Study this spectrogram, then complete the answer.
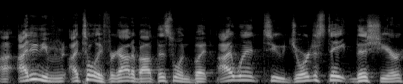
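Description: A man with a plain, everyday voice talks at a fairly quick pace, his fairly high pitch moving with lively intonation. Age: 40s. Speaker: shooting coach and podcast host. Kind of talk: casual chat. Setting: Airbnb living room, on couches.

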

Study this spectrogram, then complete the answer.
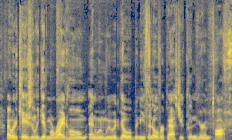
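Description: A man's medium-pitched voice, dry and close with no echo, over background music. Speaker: baseball podcast co-host. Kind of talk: casual chat. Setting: studio. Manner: jokey.

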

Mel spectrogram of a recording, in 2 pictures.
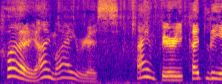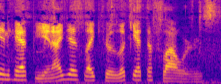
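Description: Using a put-on character voice, a man speaks fairly slowly at a fairly high pitch over clear background noise. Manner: cuddly, sweet, cartoonish.

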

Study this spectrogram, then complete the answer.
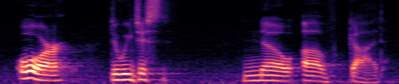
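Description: A man speaks at a fairly high pitch with a dark, mellow tone. His pitch varies in an ordinary way. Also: long, frequent pauses. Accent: Midwestern American. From Indiana, US Midwest. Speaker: pastor candidate. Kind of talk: sermon.

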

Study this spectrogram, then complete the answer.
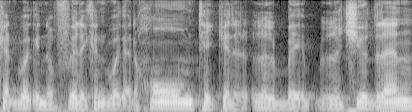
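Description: A man with a Cambodian accent talks in a medium pitch and a flat monotone. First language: Khmer. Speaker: pastor. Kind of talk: testimony. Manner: halting.

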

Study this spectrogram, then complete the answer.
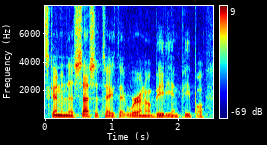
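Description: Over a very clean recording with a silent background, a man speaks with an American accent. His tone is warm yet also bright and sharp. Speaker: pastor. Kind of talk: sermon. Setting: church. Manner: warm, direct address to congregation.

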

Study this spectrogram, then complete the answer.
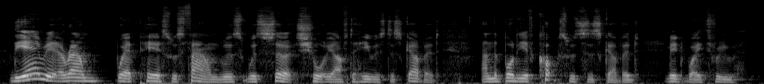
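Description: In a very clean recording with a silent background, a man with a plain, everyday voice speaks at medium pitch and a fairly quick pace, with ordinary pitch variation. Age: 30s. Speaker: podcast co-host. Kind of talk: casual chat, storytelling.

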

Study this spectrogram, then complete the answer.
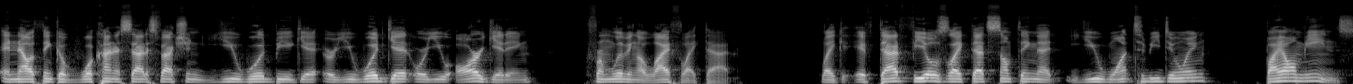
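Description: Against a quiet background, a man speaks fairly slowly at a medium pitch with fairly even intonation. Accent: American. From Texas. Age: 20s. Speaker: podcast host. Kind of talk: casual solo monologue.

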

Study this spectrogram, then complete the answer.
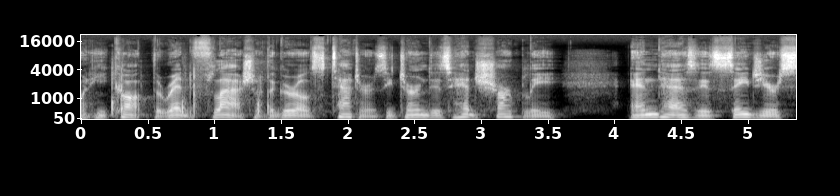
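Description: The voice here reads in a natural way.

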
